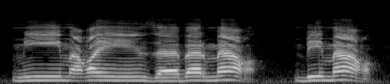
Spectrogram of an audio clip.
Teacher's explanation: عین کو گلے سے ادا کریں گے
